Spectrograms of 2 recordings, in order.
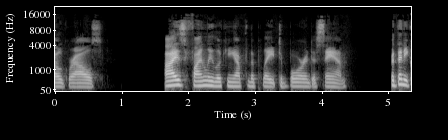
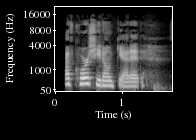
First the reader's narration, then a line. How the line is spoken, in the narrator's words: Sam sighs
